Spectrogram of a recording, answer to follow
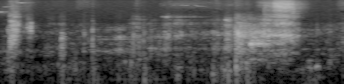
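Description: Grapplers breathing hard and straining as they wrestle, with short knocks and rubs of bodies on the tatami mats. A long, hissing breath comes about three seconds in.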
